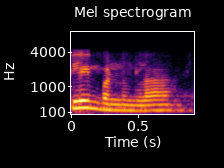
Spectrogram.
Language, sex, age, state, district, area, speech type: Tamil, male, 30-45, Tamil Nadu, Tiruchirappalli, rural, conversation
